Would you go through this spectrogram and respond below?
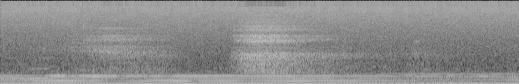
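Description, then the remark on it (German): Deep breathing: a soft, drawn-out inhale followed by a fuller, louder exhale over a steady, low humming drone, with no talking. “Und wir atmen dazu.”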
